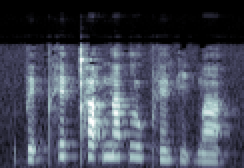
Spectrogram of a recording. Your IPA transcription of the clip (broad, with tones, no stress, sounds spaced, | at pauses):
p e˨ ʔ pʰ e˦ t̚ pʰ a˦ ʔ n̪ ã˦ t̚ l u˦ pʰ ẽ˧ k i˨ ʔ b ã˨˩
